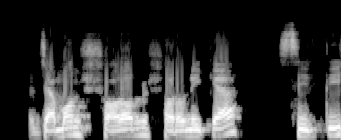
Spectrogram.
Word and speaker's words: স্মৃতি: যেমন স্মরণ স্মরণিকা স্মৃতি শ্মশান।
